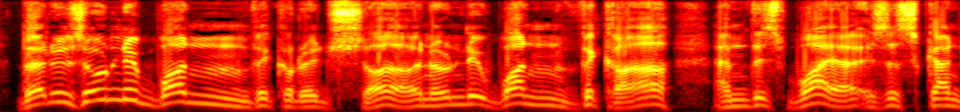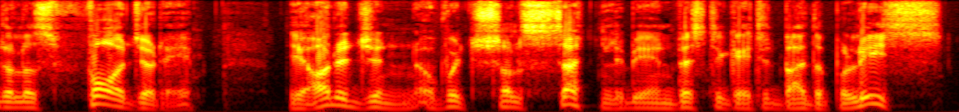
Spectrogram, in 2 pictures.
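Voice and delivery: the vicar showing his callers the door; lightly voiced pompous vicar, scandalised; indignant vicar. Vicar indignantly dismisses them.

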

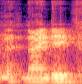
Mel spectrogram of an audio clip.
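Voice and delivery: low, offhand shrug of a line; nonchalant. Acted. Comic imitating a guest unfazed by turning ninety, nonchalant. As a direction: toss it off as no big deal.

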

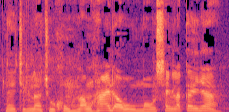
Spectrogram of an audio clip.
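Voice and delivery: normal talking voice

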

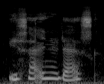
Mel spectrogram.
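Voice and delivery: ordinary delivery

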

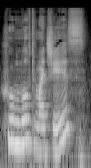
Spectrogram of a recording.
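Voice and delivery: ordinary talk, nothing marked

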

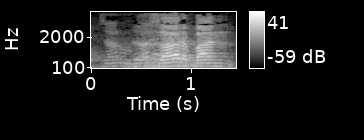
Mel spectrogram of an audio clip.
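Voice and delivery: very slow, careful ज़रबन with -an ending; nasb ending demo. Shown as a demonstration. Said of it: "करके दिखाओ".

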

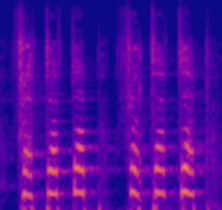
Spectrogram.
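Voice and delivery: high, soft flap sounds; flapping cry. A narrator's reading. Quokka pretending to fly, high flops. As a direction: chant the flops like flapping wings. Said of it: "cried Quokka".

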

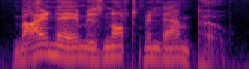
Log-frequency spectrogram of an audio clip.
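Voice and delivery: a hint of an indignant wooden boy; puppet voice. A narrator's reading. Puppet corrects the polecat, a touch indignant.

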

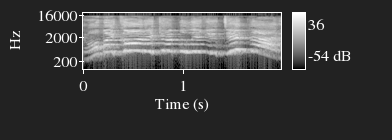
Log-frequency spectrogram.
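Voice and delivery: high, loud, fast gasping gossip; mock shocked gossip. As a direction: squeal it like a shocked busybody. Gossiping people voiced, shocked.

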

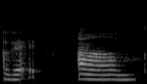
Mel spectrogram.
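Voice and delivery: talking around gum; slightly muffled by chewing; chewing gum while talking. Real, not acted. Seen 0: Blindfold on; given item at -9, jaw and lip chewing shapes.

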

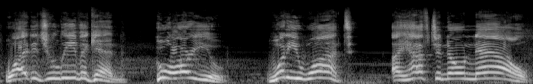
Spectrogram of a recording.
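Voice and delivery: high-pitched, demanding acted shout; angry shout. A narrator's reading. Narrator running to the shadowy figure, angry shouting. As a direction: fire off the questions in heated desperation. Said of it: "I ran to him and shouted".

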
